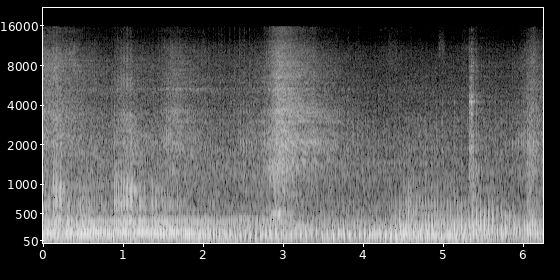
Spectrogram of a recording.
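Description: Several sport motorcycles running together, their engines idling with revs rising and falling.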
